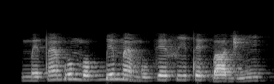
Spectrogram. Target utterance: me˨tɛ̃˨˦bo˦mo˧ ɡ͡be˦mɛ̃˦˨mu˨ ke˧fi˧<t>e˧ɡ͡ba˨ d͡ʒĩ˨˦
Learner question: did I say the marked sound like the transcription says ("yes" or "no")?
yes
